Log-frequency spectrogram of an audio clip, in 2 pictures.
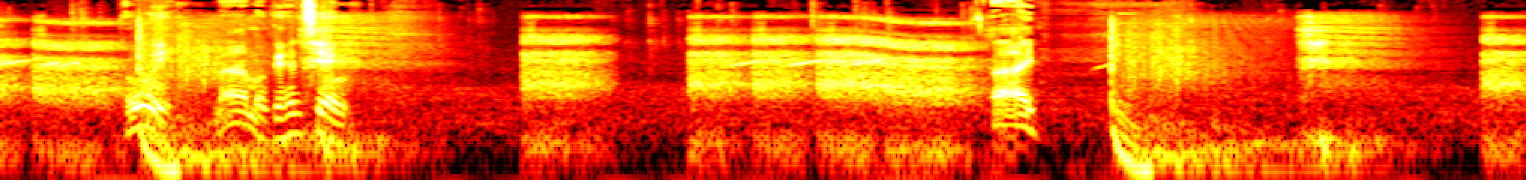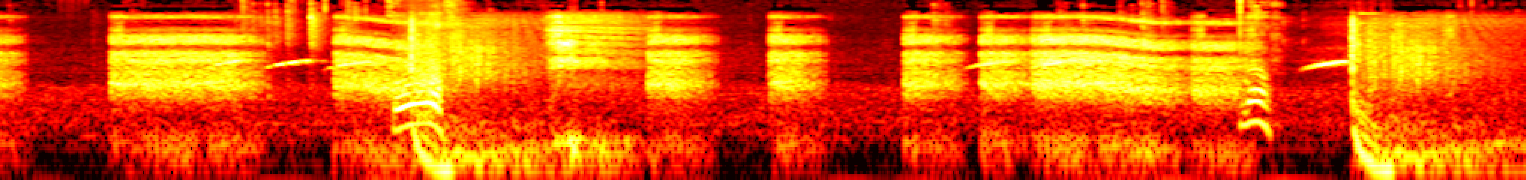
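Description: An explosion booms as a small craft crashes.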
